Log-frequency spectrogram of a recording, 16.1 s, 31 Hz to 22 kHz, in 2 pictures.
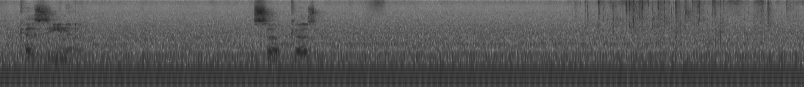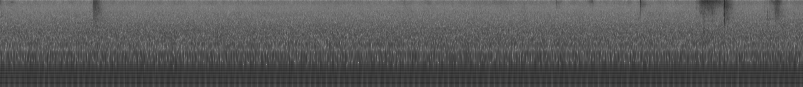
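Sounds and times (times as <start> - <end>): electrical mains hum: 0.0 - 16.0
card pack crinkling: 5.7 - 8.1.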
